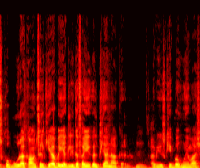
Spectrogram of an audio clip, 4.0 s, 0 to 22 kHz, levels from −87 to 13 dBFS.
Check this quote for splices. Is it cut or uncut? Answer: uncut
